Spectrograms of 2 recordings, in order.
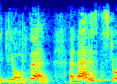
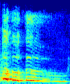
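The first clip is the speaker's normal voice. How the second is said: slow laughing boo-hoo; mock crying; 5 semitones higher, 4 dB louder, slower than usual. Reading to children, the boy's hammed-up crying. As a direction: drag out a pretend sob. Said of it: "the little boy cried".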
